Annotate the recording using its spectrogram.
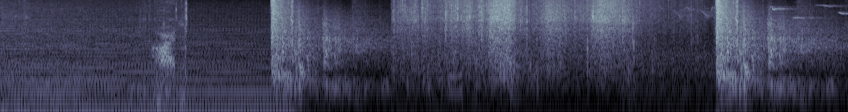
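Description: Electronic background music with a deep bass, cut off about two seconds in by a shotgun blast at a turkey, followed by a second loud blast some three and a half seconds later.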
